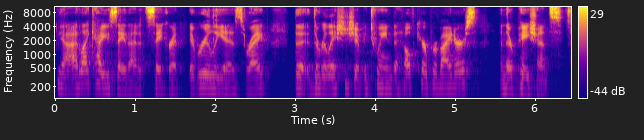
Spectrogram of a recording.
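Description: A woman's fairly low-pitched voice, a plain, everyday voice, at a fairly quick pace with fairly even intonation, on a very clean recording with a silent background. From southeastern Idaho. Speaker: podcast host, health advocate. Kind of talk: interview.

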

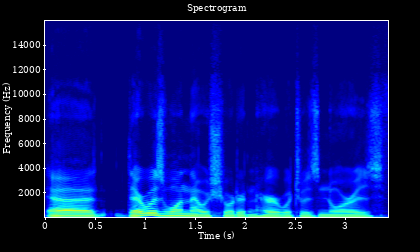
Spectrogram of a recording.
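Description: A man talks at a fairly slow pace with ordinary pitch variation in an ordinary speaking voice. The recording is very clean, with a silent background. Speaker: anime podcast co-host. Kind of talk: casual chat.

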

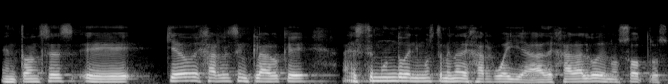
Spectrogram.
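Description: This man's fairly high voice moves along at a moderate pace. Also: fairly even intonation, very even loudness. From Monterrey, northern Mexico. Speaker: YouTuber. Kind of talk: solo video podcast monologue. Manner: halting, many fillers.

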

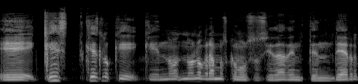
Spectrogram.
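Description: This man's voice sits at a medium pitch with a bright, sharp tone. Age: 30s. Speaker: radio news host. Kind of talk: news radio interview. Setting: studio.

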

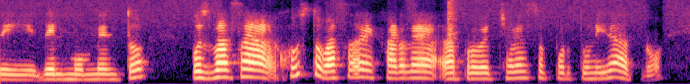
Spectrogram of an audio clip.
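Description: A woman speaks at a fairly slow pace. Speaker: former nun. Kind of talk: casual chat. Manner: halting.

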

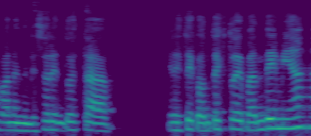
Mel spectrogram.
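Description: Talking at a very fast pace, a woman keeps a fairly even intonation. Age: 40s. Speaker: physician and medical teacher. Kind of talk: interview. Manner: halting.

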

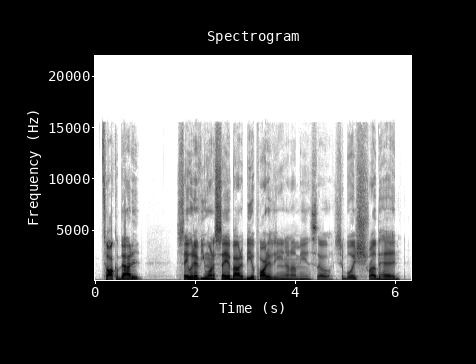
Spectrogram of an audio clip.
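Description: Ordinary pitch variation and a fairly quick pace in an unremarkable speaking voice. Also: man, medium pitch for a man. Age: 20s. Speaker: rapper. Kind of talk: casual chat.

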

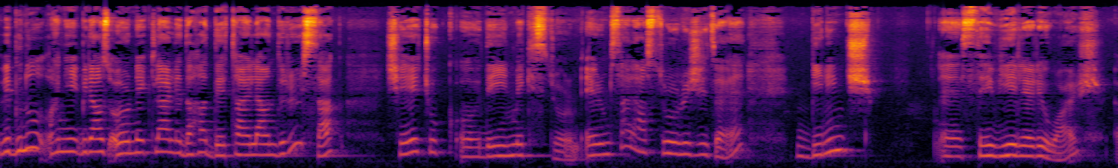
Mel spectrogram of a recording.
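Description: Somewhat breathy, a woman talks at a very slow pace with medium pitch and lively intonation. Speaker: astrologer podcaster. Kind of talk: solo podcast monologue. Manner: dramatic, theatrical delivery.

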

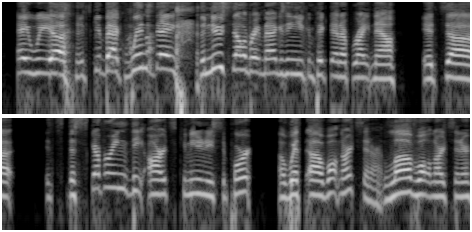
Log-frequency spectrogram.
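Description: A man with a high pitch talks in an upbeat, animated tone that is bright and sharp, the sound dry and close with no echo. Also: lively intonation. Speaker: radio host. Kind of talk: morning radio DJ patter, teasing segments and station plugs. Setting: radio studio. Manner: upbeat, punchy, animated banter; fast, jokey, playful.

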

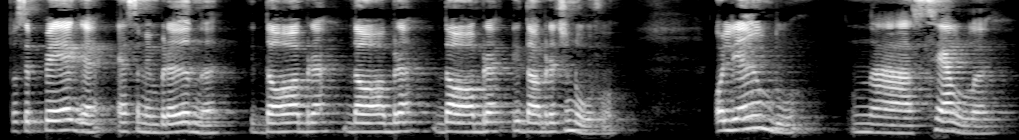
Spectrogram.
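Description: There is audible room echo. A woman speaks in a medium pitch with ordinary pitch variation. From Minas Gerais, Brazil. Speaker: biomedical scientist, educational podcaster. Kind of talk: educational monologue. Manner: casual, with filler words.

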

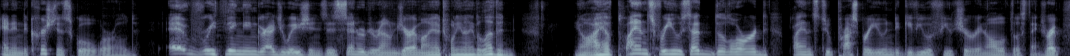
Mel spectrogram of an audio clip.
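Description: A man at a moderate pace, with a plain, everyday voice and lively intonation. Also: medium pitch for a man. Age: 40s. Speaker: podcast host. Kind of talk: casual monologue.

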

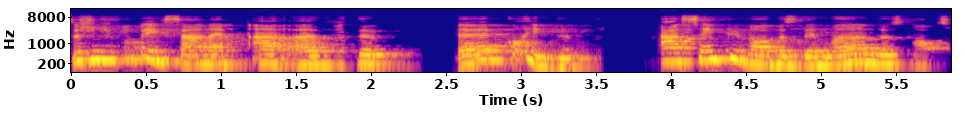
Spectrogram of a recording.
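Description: Using a plain, everyday voice, a woman speaks at a medium pitch and a fairly slow pace with lively intonation. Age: 30s. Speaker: podcast host and family doctor. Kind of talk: podcast interview.

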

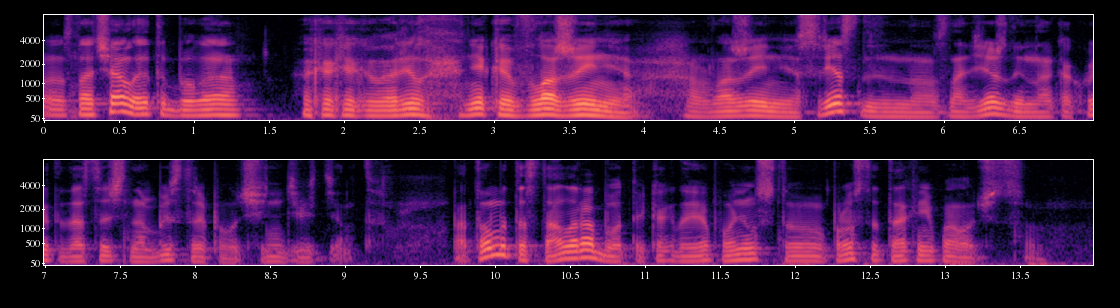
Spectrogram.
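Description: At a moderate pace, a man with an unremarkable speaking voice talks at a fairly low pitch with ordinary pitch variation and big swings in loudness. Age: 40s. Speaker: entrepreneur, co-founder and CEO of a crowdfunding platform. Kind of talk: casual interview.

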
